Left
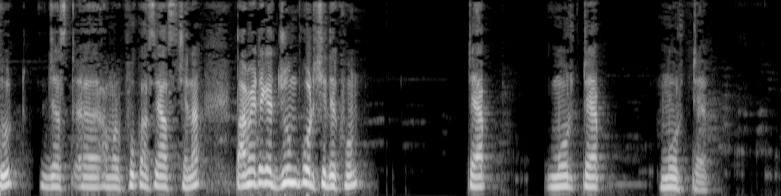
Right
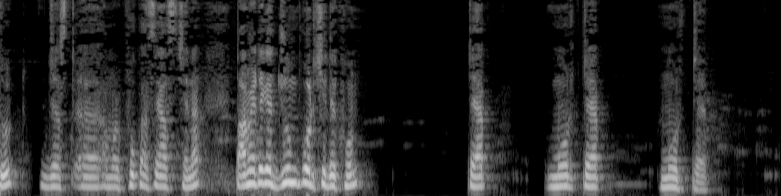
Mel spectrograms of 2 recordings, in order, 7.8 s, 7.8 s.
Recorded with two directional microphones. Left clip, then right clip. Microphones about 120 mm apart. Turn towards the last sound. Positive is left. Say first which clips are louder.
# left 6 dB
turn(degrees=-25)  # may be behind; listen again after turning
